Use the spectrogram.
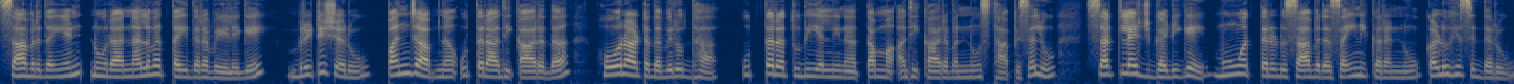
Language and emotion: Kannada, neutral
